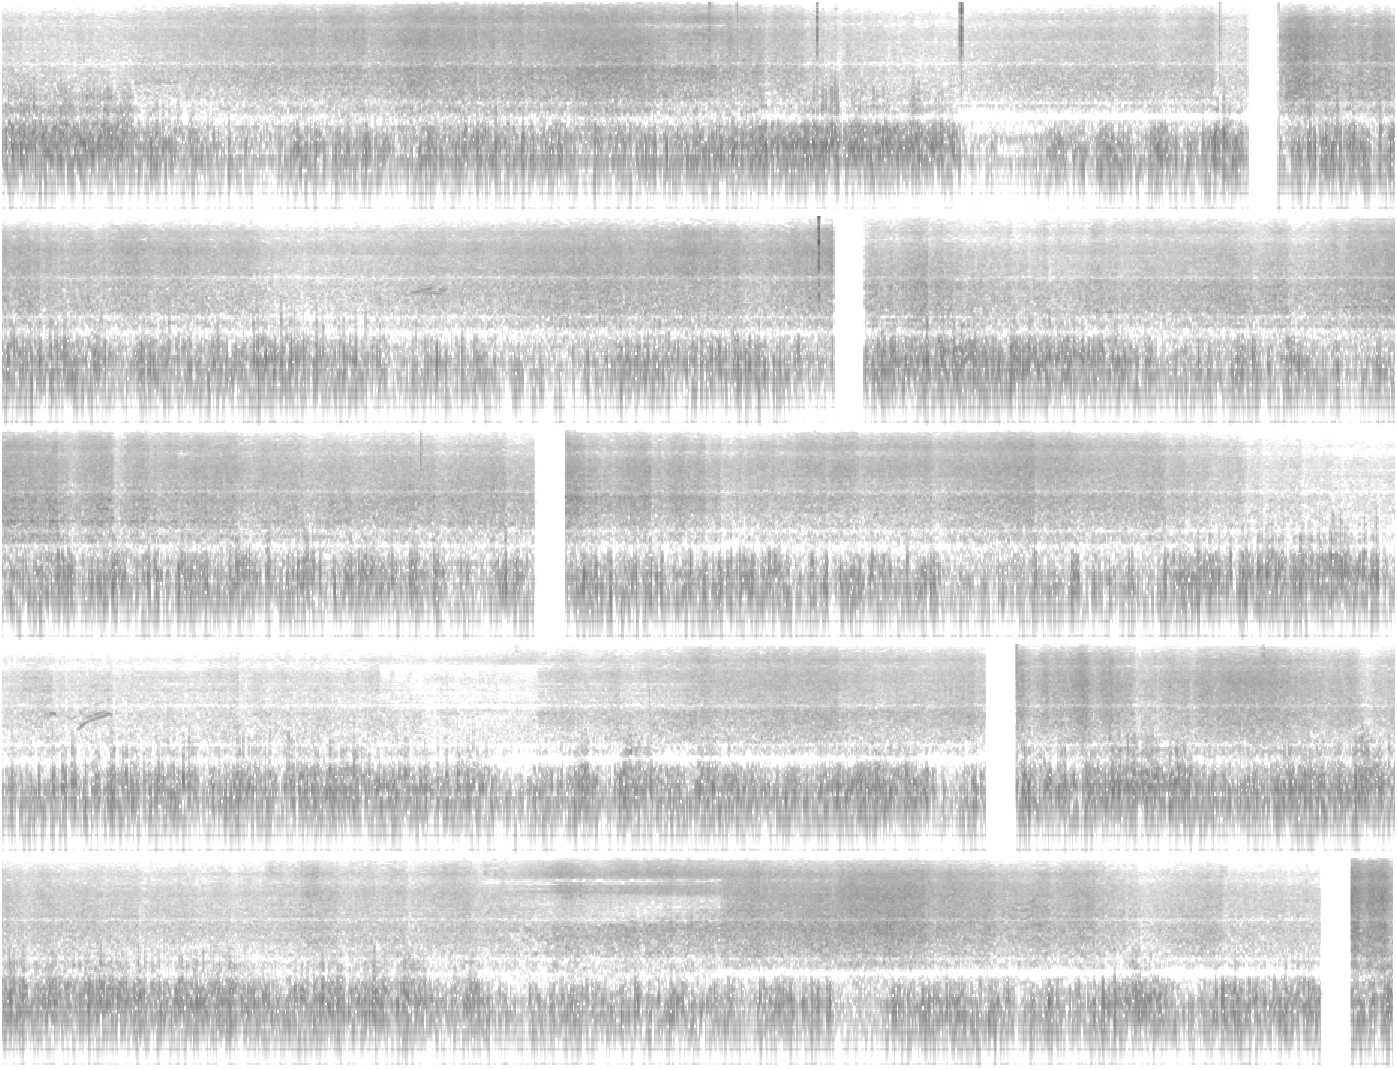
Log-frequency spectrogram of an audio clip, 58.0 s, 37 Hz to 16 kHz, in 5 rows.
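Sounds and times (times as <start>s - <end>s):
wind buffeting microphone: 0.0s - 58.0s
surf breaking on beach: 0.9s - 6.8s, 10.7s - 34.1s, 39.3s - 56.8s, 57.7s - 58.0s.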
